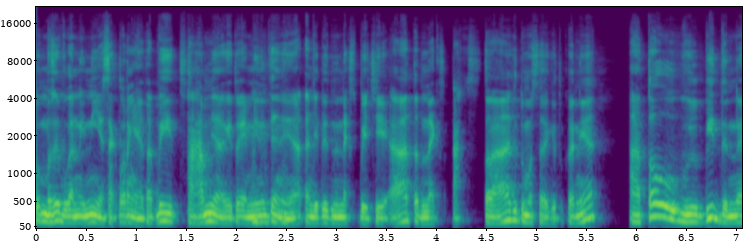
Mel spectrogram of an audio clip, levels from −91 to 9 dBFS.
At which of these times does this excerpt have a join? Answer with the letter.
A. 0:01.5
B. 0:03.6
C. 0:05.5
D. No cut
D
